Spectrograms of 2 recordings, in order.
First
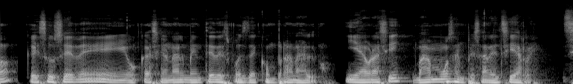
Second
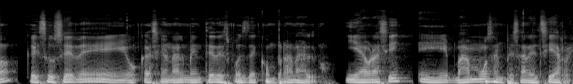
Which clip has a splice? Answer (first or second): first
